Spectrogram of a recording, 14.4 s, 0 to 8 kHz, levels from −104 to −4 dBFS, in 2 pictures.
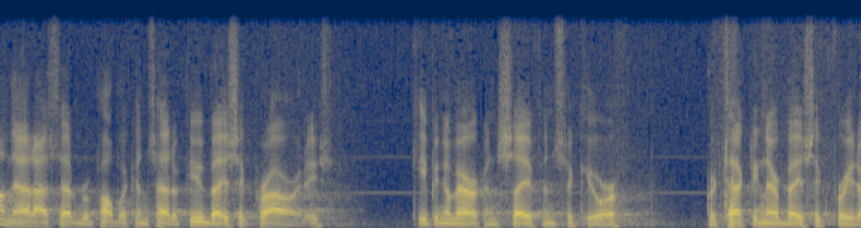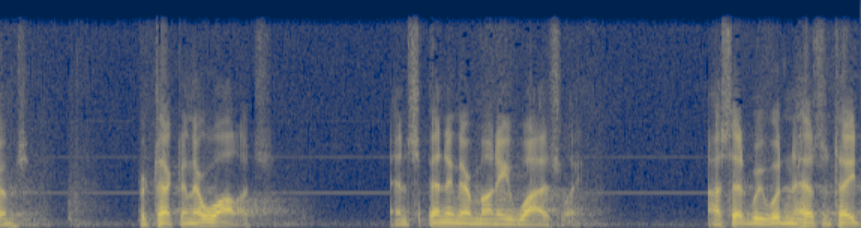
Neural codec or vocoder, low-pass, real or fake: none; 7.2 kHz; real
